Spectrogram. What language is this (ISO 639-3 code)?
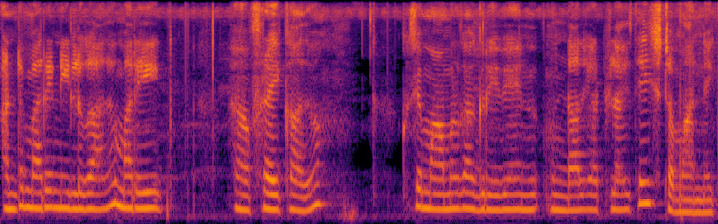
tel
